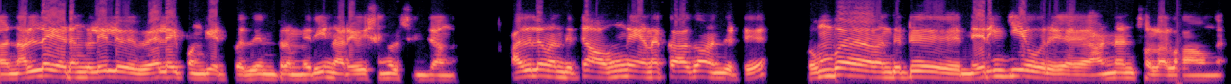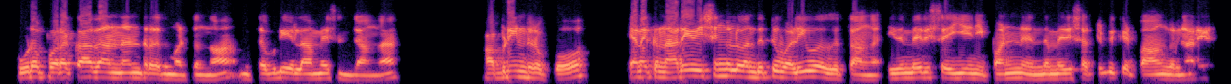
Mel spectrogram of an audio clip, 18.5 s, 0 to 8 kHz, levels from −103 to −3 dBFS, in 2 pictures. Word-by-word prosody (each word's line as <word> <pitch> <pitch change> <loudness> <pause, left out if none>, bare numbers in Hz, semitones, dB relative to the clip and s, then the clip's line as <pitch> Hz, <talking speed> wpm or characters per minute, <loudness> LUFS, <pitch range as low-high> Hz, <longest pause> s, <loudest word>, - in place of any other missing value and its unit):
நல்ல 175 +7 +3
இடங்களில் 160 +2 +2 0.2
வேலை 160 +3 +3
பங்கேற்பதுன்ற 125 -1 -1
மாரி 115 +5 0
நிறைய 125 -1 +2
விஷயங்கள் 130 0 -2
செஞ்சாங்க. 215 -1 -2 0.5
அதுல 190 +2 +2
வந்துட்டு 155 -4 -1
அவங்க 175 +5 0
எனக்காக 165 +2 0
வந்துட்டு 140 -3 -1 0.4
ரொம்ப 195 +8 +1 0.3
வந்துட்டு 155 +2 0 0.4
நெருங்கிய 185 +6 +2
ஒரு 140 -4 +2 0.3
அண்ணன் 145 +2 +1
சொல்லலாம் 115 -2 0
அவங்க. 105 0 -5 0.2
கூடப் 160 +2 -1
பொறக்காத 155 +2 +1
அண்ணன்றது 145 - +1
மட்டும்தான். 220 -1 -3
மத்தபடி 150 - -3
எல்லாமே 130 +1 +1
செஞ்சாங்க. 110 -2 -3 0.8
அப்படின்றப்போ 155 -4 0 0.5
எனக்கு 170 0 +1
நெறைய 185 +5 +3
விஷயங்கள் 190 -1 +1
வந்துட்டு 160 +2 -1
வழிவகுத்தாங்க. 135 -8 0
இது 140 - 0
மாரி 150 0 +1
செய், 140 0 +2
நீ - - -1
பண்ணு, 140 +2 +1
இந்த 125 +1 -1
மாரி 130 +1 +1
சர்டிபிகேட் 145 -4 -4
வாங்குனு 120 -1 0
நெறைய. - - +1
150 Hz, 140 wpm, -23 LUFS, 130-170 Hz, 0.8 s, நல்ல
